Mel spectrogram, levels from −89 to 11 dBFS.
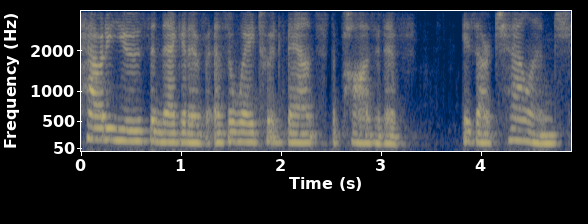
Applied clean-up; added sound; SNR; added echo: neural separator model SepFormer DNS4.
